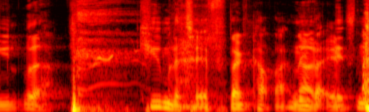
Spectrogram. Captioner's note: laughing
